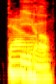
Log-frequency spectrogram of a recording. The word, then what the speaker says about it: Hijo: Felino Jr. El Hijo, how do you say it? El Hijo? – Hijo.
